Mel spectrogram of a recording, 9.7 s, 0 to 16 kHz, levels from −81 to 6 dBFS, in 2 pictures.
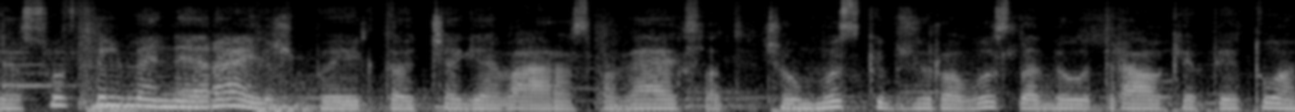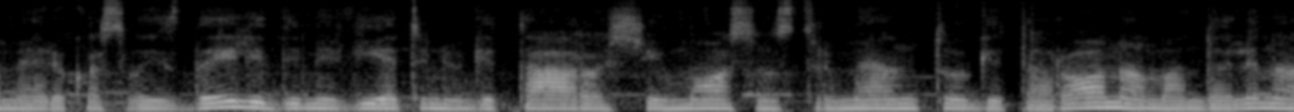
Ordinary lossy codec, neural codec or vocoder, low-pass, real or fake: Opus, 16 kbps; vocoder, 48 kHz, 128 mel bands, Vocos; 14.4 kHz; fake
